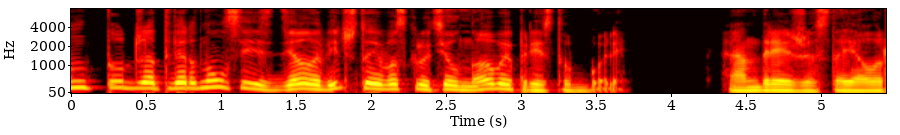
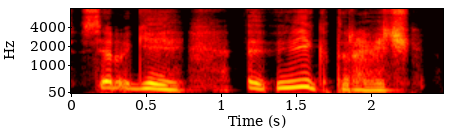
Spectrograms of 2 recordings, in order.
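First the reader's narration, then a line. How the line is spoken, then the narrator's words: Hoarse, self-pitying croak. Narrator (Russian): прохрипел он с видом страдающего шалопайчика перед контрольной по ОМБ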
